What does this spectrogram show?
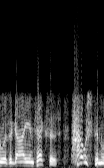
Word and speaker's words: Houston: Houston was a guy in Texas. Houston was a guy in New York. They got nothing to do with each other. So that's why it's pronounced differently.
